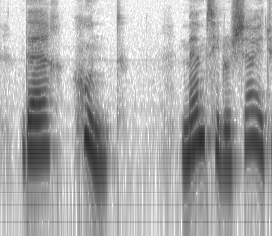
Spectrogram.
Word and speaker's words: Hund: a T Z e di Cats le mot Hund le chien est masculin der Hund h u n d der Hunt même si le chien est une chienne révisons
